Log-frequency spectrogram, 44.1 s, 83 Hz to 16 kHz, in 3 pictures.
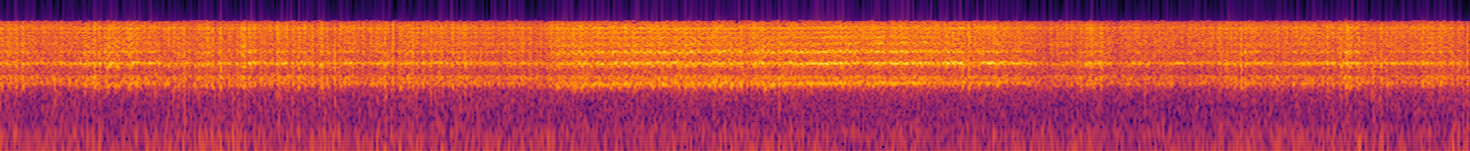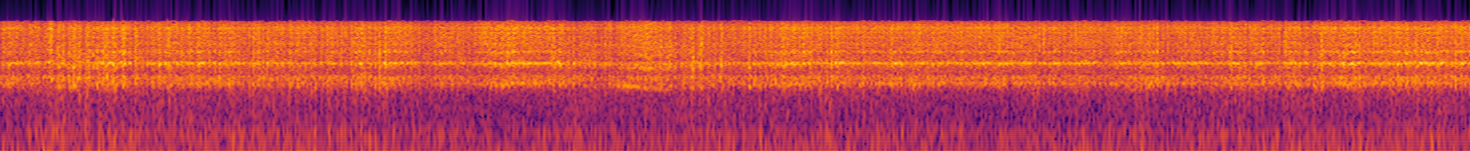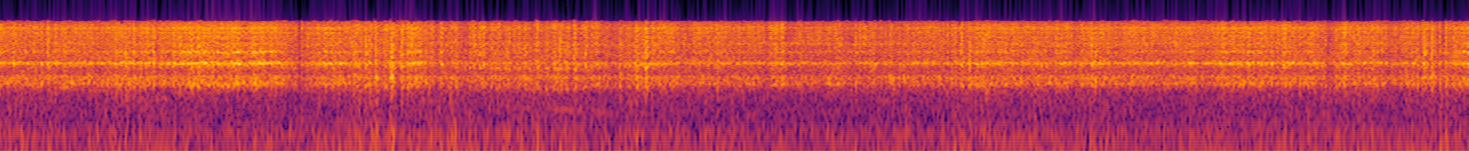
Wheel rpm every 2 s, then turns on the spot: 220, 220, 230, 200, 210, 230, 240, 240, 230, 230, 220, 230, 230, 230, 230, 230, 220, 220, 230, 230, 230, 230.
none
